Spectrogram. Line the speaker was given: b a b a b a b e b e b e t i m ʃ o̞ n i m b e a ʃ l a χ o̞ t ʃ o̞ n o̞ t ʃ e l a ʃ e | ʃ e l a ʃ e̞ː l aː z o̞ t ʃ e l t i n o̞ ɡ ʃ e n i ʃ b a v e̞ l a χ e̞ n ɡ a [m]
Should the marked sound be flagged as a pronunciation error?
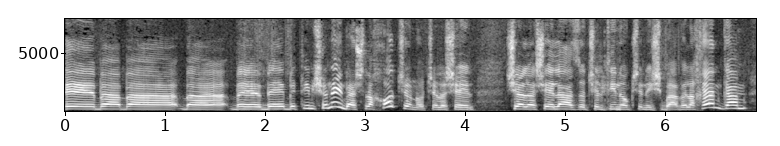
no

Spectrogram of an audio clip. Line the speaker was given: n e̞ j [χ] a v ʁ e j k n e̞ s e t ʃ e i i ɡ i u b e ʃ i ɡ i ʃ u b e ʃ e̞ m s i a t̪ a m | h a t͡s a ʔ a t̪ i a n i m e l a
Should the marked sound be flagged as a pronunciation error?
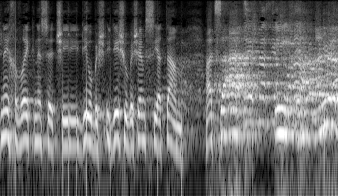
no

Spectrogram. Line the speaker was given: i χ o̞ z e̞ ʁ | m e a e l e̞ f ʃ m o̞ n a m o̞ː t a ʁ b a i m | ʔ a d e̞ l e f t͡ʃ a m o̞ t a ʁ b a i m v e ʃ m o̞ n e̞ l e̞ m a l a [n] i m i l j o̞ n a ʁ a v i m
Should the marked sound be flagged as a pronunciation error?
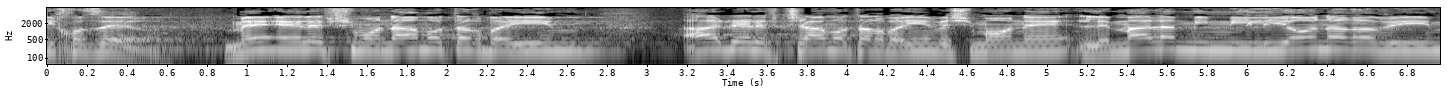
yes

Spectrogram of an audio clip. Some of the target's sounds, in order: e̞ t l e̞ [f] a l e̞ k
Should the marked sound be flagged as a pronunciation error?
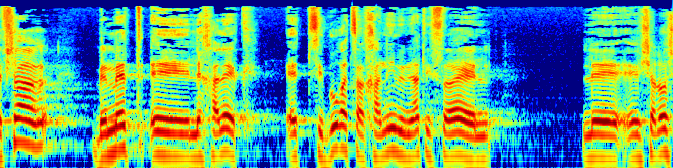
yes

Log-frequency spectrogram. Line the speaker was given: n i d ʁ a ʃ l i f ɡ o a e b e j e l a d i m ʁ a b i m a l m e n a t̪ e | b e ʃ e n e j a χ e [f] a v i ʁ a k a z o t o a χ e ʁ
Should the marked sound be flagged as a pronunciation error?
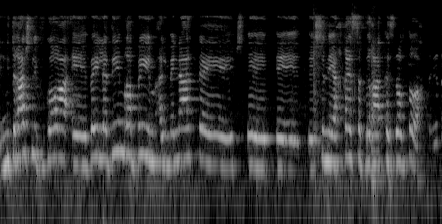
yes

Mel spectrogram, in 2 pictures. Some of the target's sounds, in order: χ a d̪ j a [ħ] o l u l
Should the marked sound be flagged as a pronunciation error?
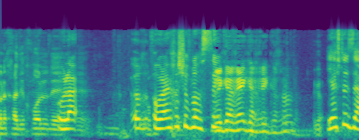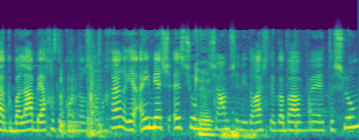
yes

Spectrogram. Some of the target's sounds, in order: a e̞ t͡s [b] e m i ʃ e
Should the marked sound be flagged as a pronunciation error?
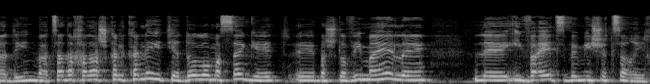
no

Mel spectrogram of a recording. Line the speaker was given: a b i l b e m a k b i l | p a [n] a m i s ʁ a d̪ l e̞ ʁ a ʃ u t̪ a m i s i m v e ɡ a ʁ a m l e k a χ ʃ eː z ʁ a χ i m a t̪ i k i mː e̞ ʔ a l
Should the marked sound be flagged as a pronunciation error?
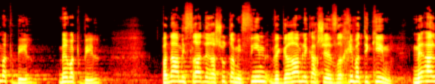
no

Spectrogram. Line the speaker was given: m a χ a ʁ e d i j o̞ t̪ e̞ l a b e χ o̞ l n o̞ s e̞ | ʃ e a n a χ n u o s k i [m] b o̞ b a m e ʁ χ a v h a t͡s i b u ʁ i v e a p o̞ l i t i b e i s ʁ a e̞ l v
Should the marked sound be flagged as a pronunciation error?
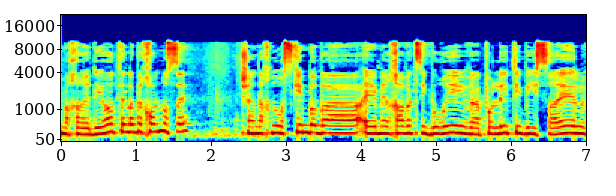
no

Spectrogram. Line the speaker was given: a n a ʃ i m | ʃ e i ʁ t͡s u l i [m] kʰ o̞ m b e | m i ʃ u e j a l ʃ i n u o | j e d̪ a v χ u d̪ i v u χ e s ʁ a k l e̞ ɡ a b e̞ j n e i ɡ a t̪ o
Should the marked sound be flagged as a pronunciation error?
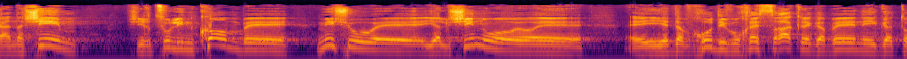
yes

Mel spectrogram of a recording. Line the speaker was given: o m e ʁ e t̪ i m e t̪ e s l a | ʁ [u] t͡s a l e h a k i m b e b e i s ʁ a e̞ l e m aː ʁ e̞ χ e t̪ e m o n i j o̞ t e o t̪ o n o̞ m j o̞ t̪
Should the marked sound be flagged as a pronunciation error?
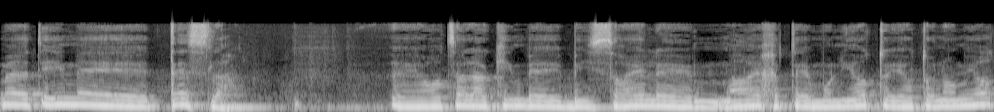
yes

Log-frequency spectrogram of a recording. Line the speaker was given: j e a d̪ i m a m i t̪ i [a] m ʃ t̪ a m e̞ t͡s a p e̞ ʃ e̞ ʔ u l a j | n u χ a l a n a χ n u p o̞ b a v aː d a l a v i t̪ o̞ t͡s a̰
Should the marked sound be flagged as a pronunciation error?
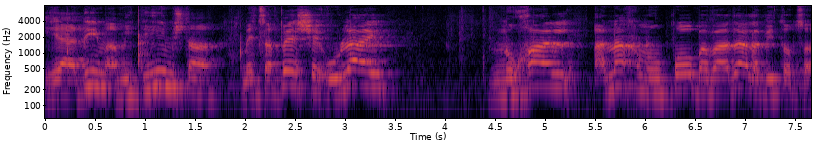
yes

